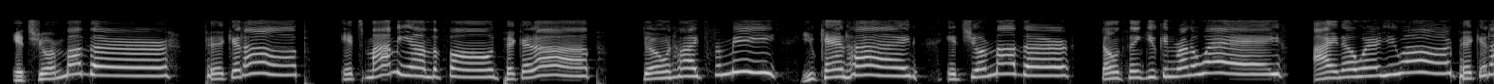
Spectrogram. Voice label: MOM CALLING FUNNY RINGTONE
